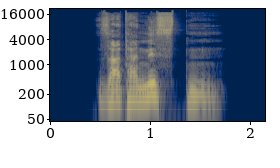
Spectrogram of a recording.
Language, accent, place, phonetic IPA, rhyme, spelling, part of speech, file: German, Germany, Berlin, [zataˈnɪstn̩], -ɪstn̩, Satanisten, noun, De-Satanisten.ogg
- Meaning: genitive of Satanist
